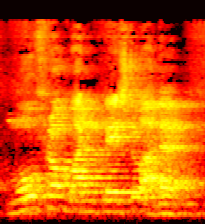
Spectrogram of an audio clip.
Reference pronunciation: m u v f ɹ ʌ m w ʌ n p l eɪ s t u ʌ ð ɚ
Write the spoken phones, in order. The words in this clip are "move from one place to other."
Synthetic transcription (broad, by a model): m u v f ɹ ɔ m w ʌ n p l eɪ s t u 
